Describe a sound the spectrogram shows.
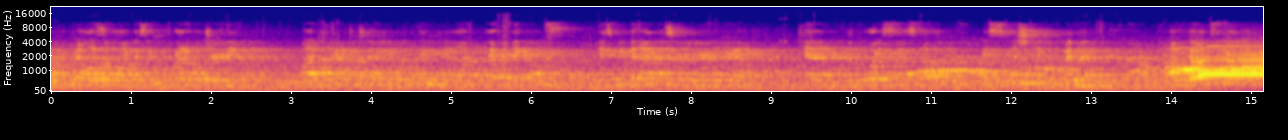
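A woman speaks through loudspeakers in a large echoing hall.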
